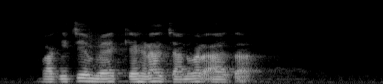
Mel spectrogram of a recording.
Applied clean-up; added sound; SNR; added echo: neural separator model SepFormer DNS4.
